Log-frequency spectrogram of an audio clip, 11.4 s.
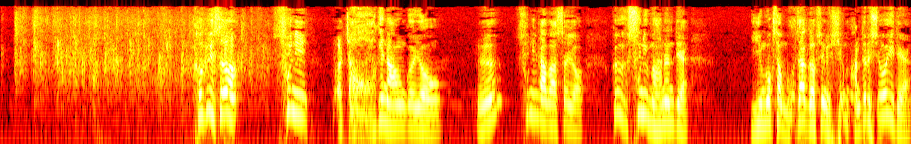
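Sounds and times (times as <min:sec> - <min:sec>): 
audience applause: 0:00.0 - 0:03.7
speech: 0:02.5 - 0:08.8, 0:09.4 - 0:11.3.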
